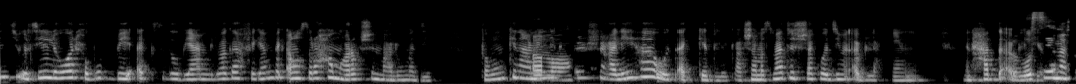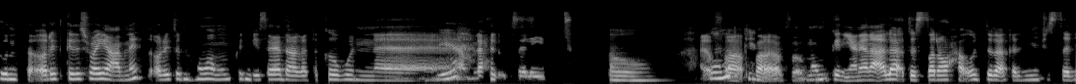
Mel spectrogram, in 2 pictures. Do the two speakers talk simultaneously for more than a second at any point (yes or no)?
no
